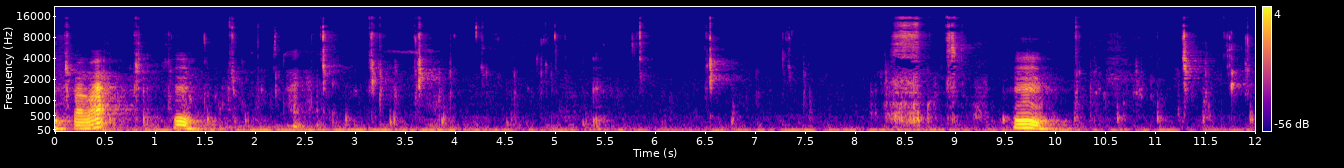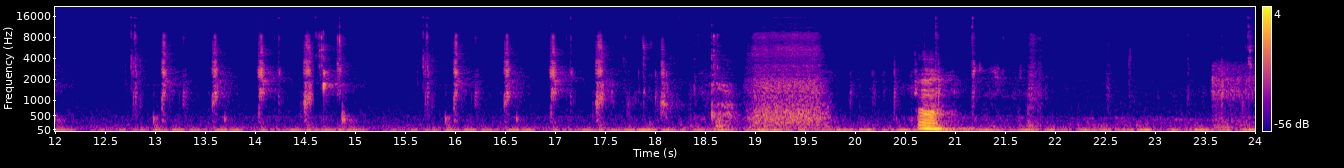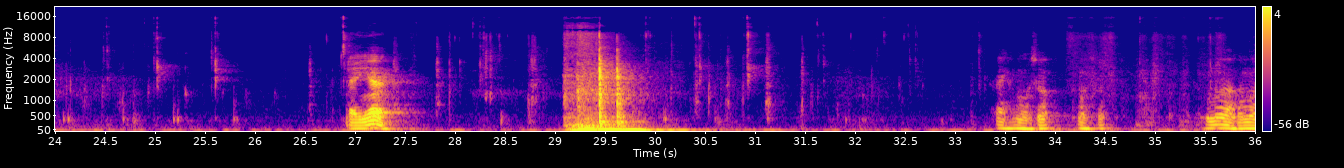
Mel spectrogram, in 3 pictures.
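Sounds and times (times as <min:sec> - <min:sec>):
chewing and lip-smacking: 0:00.0 - 0:18.9, 0:19.8 - 0:29.0, 0:29.9 - 0:33.5.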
